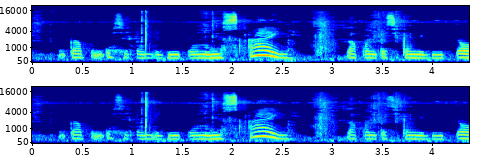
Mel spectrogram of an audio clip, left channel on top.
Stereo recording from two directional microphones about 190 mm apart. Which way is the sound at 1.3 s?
15° left (ahead or behind).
